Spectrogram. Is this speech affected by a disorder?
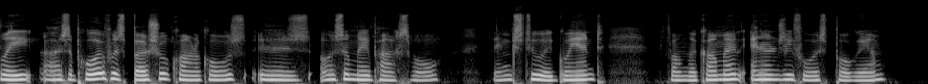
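Yes: Down syndrome; trisomy 21, congenital.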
